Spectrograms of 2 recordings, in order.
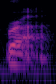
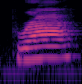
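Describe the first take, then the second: First: The vowel is a short 'uh' sound. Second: The vowel is an open 'ah' sound. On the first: The speaker calls it wrong. "and not bruh" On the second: The speaker calls it right. "definitely pronounce it as bra"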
